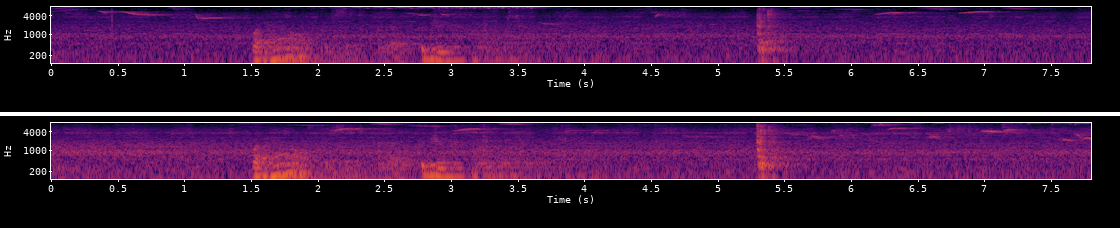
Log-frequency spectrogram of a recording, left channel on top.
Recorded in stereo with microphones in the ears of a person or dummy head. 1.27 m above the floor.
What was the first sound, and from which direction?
A man speaking, 5° right (ahead or behind).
